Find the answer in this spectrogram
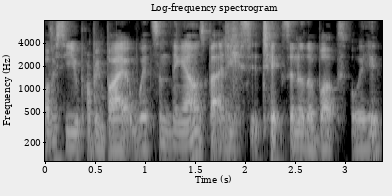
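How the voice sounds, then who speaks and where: A man with a British accent speaks in a very deep, low pitch. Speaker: YouTuber. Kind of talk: vlog gift guide. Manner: fast; casual, chatty.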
